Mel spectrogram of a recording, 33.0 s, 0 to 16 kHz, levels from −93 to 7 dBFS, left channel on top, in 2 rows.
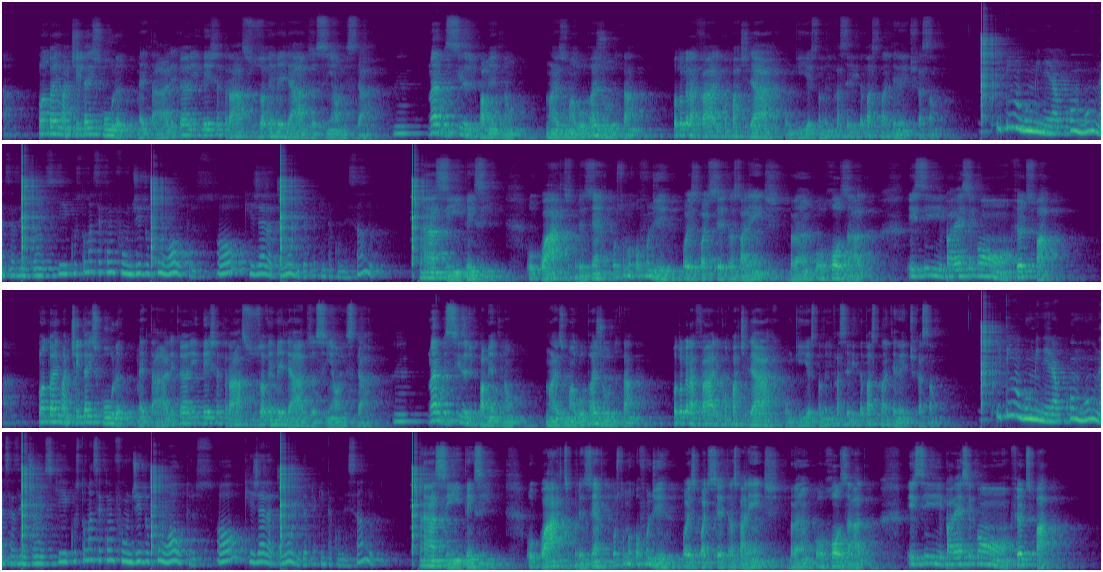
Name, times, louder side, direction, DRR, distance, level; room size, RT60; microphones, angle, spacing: voice 1, 0.5-5.5 6.4-7.7 8.1-9.4 10.1-14.0 22.7-23.8 24.1-29.4 29.6-32.1, right 1 dB, 45° right, 5 dB, 4.7 m, -33 dB
Tap, 14.6-14.9 16.8-16.9 18.7-18.8 20.6-20.8 22.6-22.7, equal, ahead, 1.7 m, -29 dB
voice 2, 14.7-22.1, right 1 dB, 80° right, 5 dB, 2.3 m, -34 dB
28.0 x 23.0 x 7.3 m, 1.1 s
head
